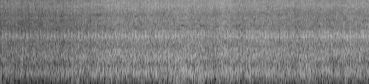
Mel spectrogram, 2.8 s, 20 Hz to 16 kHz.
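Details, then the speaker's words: Honda ADV 150 scooter, previously dying and not restarting, on road test; steady even unbroken rumble, no misses or knocks, still running normally. "Pay attention. And this motorbike is still running."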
